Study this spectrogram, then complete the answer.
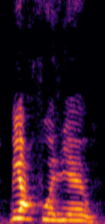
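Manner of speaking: angry storybook bellow; angrier troll. A narrator's reading. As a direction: shout them away as a furious troll. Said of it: "even angrier".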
